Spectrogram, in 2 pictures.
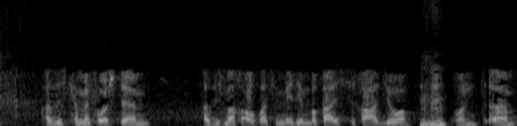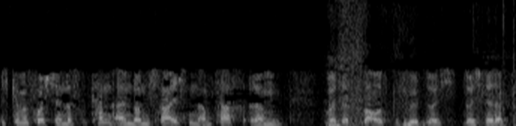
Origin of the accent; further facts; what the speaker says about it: Solingen, North Rhine-Westphalia, Germany; ich komme jetzt aus Solingen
